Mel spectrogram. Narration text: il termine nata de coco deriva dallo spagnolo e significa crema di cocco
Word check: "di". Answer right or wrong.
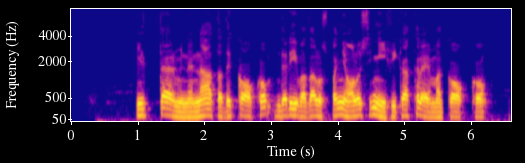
wrong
